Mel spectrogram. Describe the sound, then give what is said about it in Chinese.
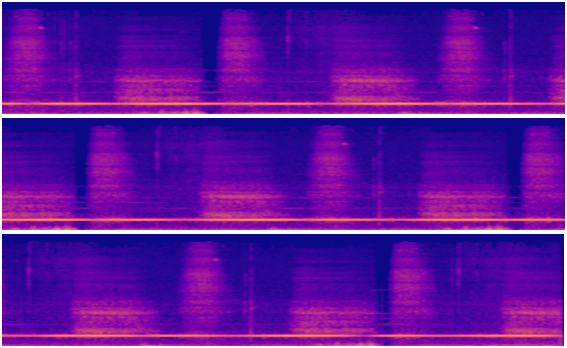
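Slow, steady breathing in and out during a breathing and meditation exercise, many soft, regular airy breaths over a constant low, pure humming tone that runs throughout. No speech. “吸气，吐气，吸气，吐气，吸气，吐气。”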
